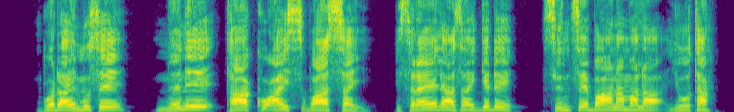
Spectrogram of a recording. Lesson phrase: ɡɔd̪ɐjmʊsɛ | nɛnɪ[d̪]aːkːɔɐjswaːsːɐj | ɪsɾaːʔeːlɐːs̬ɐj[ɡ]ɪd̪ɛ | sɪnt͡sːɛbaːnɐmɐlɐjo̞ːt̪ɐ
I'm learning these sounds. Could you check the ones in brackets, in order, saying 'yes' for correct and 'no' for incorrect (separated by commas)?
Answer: no, yes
